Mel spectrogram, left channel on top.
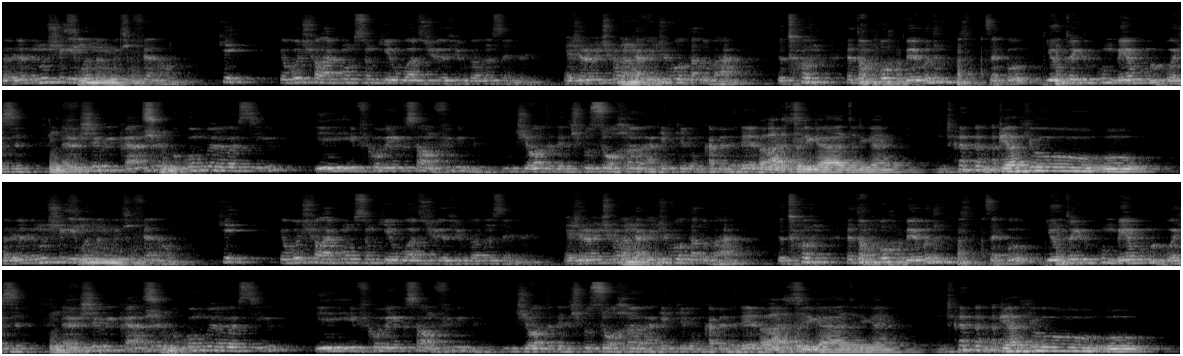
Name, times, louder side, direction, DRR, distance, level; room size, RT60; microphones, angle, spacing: voice 1, 0.0-1.8 2.2-2.4 2.8-5.3 5.6-7.4 7.8-9.5 9.8-14.6 14.9-20.0 21.1-21.9, equal, 5° left, -3 dB, 0.3 m, -30 dB
voice 2, 0.8-1.5 6.2-6.4 8.5-8.7 12.3-12.4 13.2-13.5 19.4-20.7 21.6-23.2, left 2 dB, 80° left, 2 dB, 0.4 m, -24 dB
2.9 x 2.1 x 2.2 m, 0.81 s
head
